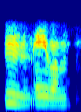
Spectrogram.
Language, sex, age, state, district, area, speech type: Sanskrit, female, 18-30, West Bengal, Dakshin Dinajpur, urban, conversation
